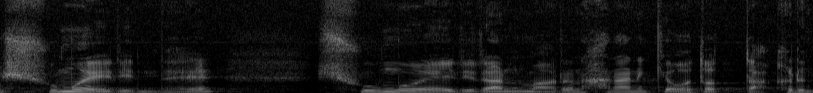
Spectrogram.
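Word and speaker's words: שמואל: 그의 아들의 이름은 사무엘, 본 발음하면 슈무엘인데 슈무엘이란 말은 하나님께 얻었다 그런 뜻입니다.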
